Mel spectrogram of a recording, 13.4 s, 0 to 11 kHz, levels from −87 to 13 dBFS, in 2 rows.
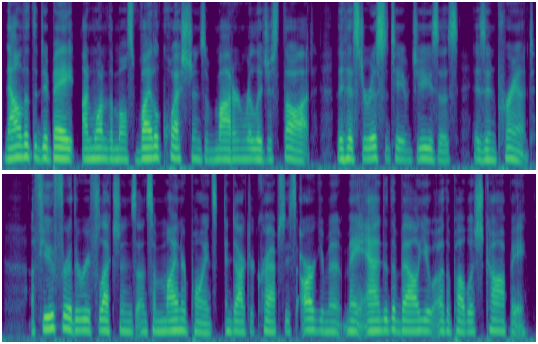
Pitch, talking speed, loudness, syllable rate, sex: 155 Hz, 185 wpm, -20 LUFS, 5.5 syllables/s, female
